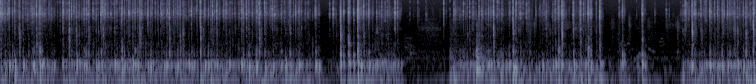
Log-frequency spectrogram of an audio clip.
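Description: Typing on a computer keyboard: a rapid run of keystroke clicks, pausing briefly twice, about five seconds in and about eight seconds in.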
